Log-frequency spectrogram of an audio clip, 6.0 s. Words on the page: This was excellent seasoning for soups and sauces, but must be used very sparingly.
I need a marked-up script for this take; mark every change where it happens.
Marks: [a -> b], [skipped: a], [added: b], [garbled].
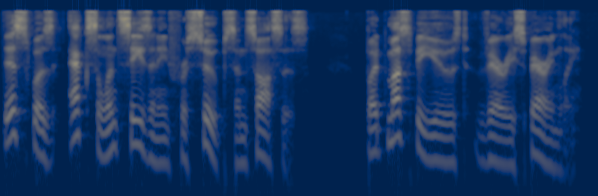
This was excellent seasoning for soups and sauces, but must be used very sparingly.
